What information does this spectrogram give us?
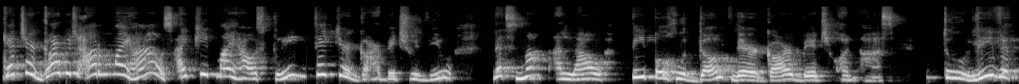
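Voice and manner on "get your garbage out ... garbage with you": much higher, indignant repeat of the order; mock outraged homeowner, higher and sharper; indignant outburst. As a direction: throw it back at them, pitch leaping up. Telling off garbage dumper, escalating.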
